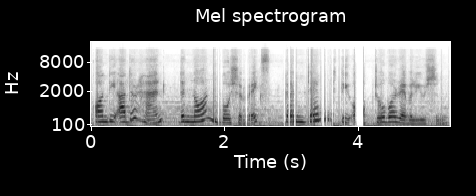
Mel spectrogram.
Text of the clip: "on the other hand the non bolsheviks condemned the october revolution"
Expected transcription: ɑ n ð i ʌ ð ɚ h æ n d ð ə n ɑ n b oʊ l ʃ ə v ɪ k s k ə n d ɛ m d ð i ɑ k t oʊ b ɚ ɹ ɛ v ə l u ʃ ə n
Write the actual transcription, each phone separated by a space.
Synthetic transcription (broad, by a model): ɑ n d i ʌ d ɚ h æ n d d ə n ɑ n b oʊ ʃ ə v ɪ k s k ə n d ɛ m d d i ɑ k t oʊ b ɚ ɹ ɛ v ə l u ʃ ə n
